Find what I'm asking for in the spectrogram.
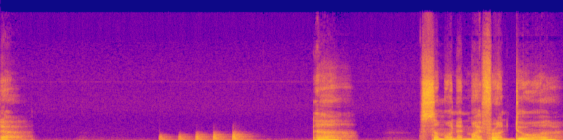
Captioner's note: knock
